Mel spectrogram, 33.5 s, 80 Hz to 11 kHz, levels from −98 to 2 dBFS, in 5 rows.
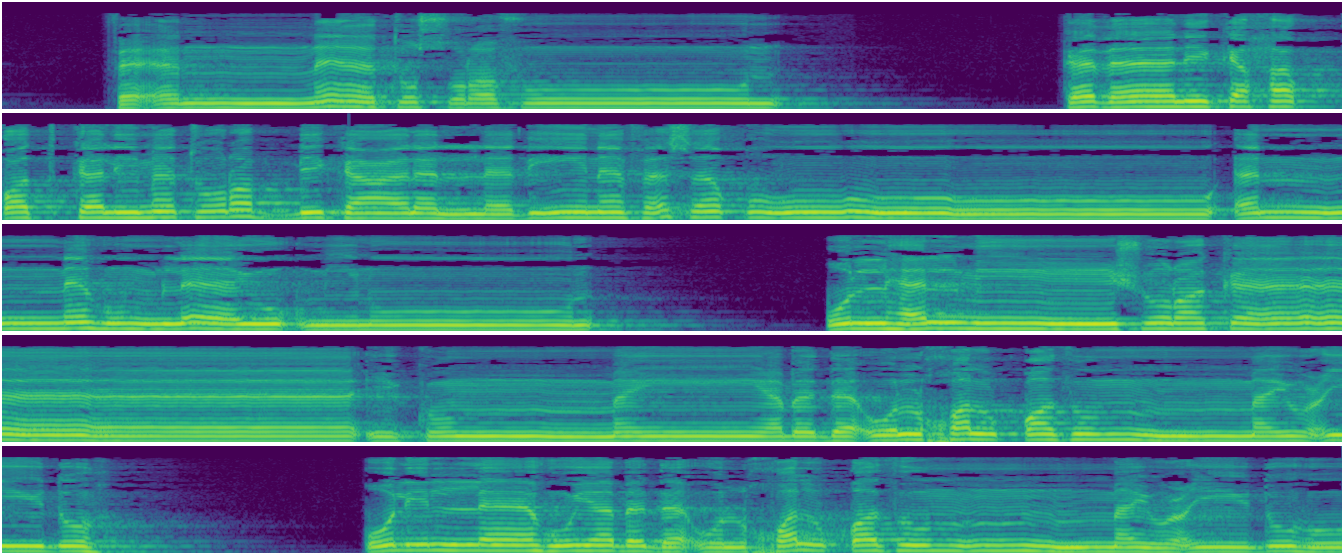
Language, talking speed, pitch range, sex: Indonesian, 50 wpm, 135-160 Hz, male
